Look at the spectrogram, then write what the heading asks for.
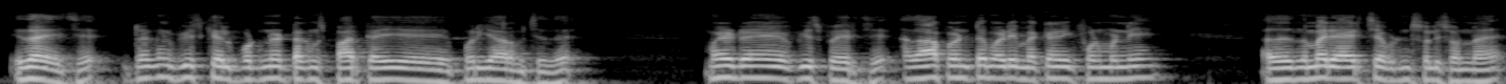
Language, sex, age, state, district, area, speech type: Tamil, male, 45-60, Tamil Nadu, Namakkal, rural, spontaneous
